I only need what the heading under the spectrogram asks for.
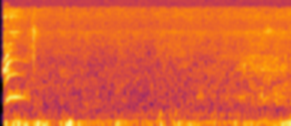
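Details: A Siamese cat gives one brief, slightly falling meow, followed by low rumbling room noise.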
